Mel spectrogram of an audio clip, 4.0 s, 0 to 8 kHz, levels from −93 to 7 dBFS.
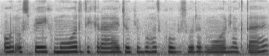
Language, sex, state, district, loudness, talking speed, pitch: Hindi, female, Uttar Pradesh, Lalitpur, -14 LUFS, 225 wpm, 235 Hz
